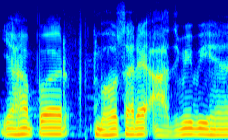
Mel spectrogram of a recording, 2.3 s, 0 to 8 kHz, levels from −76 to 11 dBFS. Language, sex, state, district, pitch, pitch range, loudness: Hindi, male, Jharkhand, Palamu, 125 Hz, 120-130 Hz, -15 LUFS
